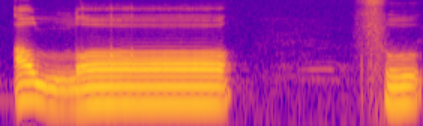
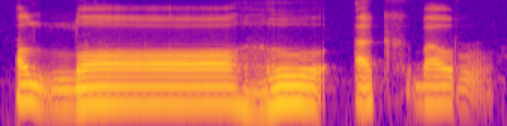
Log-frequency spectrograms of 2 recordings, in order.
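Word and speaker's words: الله أكبر: এভাবে আল্লাহ আল্লাহ বললে হবে না বলতে হবে আল্লাহ ফু অনেকে বলে ফু যারা আরবি সম্পর্কে জ্ঞান নেই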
